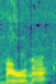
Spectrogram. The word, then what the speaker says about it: Merrimack: I've told I pronounced that wrong. Merrimack.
